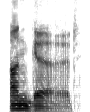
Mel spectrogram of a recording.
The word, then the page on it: ungird: British English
